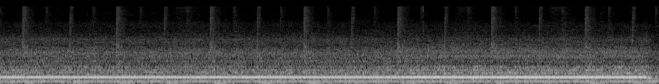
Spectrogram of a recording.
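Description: A machine running with a loud, steady hum on one tone over a lower drone, which cuts off suddenly near the end.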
